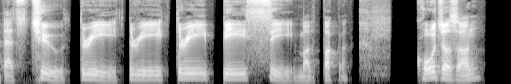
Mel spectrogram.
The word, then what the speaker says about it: 고조선: Gojoseon. My Korean pronunciation, a bit off. 고조선, 고조선.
